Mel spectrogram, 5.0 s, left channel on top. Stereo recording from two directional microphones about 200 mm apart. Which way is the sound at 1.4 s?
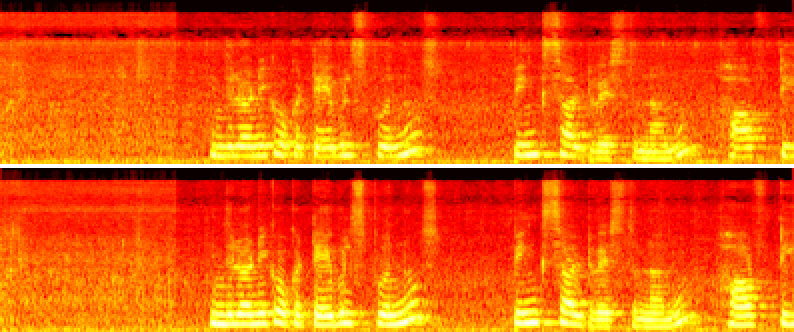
55° right (ahead or behind).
